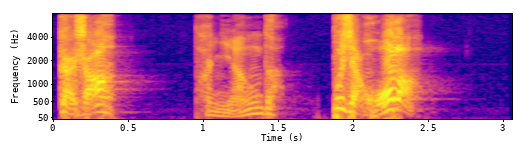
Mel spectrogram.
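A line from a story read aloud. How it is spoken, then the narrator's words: Bandit soldier roaring. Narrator (Chinese): 保安队匪兵吼叫着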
